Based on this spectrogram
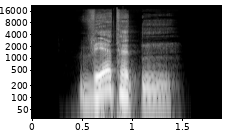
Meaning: inflection of werten: 1. first/third-person plural preterite 2. first/third-person plural subjunctive II
- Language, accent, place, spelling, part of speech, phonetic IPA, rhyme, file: German, Germany, Berlin, werteten, verb, [ˈveːɐ̯tətn̩], -eːɐ̯tətn̩, De-werteten.ogg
